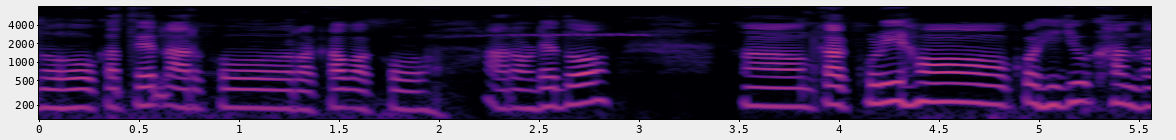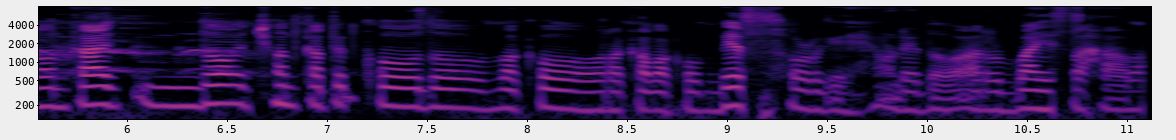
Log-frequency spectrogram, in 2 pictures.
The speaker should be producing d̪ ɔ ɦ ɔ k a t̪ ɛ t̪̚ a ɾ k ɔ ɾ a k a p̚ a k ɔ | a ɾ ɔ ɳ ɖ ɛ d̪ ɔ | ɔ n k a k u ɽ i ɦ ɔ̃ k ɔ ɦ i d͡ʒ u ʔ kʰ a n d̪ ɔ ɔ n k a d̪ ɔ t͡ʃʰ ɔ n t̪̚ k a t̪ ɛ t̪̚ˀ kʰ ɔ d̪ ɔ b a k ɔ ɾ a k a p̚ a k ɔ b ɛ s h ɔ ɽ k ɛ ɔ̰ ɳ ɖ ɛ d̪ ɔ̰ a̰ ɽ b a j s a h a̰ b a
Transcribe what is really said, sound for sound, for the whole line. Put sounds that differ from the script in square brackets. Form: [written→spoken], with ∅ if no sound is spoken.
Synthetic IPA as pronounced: d̪ ɔ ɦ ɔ k a t̪ ɛ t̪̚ a ɾ k ɔ ɾ a k a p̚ a k ɔ | a ɾ ɔ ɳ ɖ ɛ d̪ ɔ | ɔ n k a k u ɽ i ɦ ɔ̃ k ɔ ɦ i d͡ʒ u ʔ kʰ a n d̪ ɔ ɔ n k a d̪ ɔ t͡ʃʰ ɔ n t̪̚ k a t̪ ɛ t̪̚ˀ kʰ ɔ d̪ ɔ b a k ɔ ɾ a k a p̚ a k ɔ b ɛ s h ɔ ɽ [k→ɡ] ɛ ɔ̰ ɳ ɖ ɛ d̪ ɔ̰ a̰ [ɽ→ɾ] b a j s a h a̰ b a

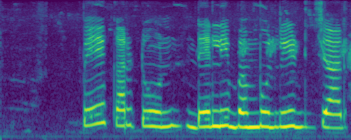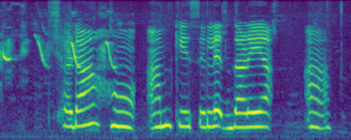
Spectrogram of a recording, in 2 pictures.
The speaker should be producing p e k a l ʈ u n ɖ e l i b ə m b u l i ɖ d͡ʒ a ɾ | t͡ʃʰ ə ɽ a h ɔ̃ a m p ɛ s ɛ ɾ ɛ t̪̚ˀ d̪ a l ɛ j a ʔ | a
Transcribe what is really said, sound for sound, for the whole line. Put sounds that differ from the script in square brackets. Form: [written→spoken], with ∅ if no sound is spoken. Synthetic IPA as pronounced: p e k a [l→ɾ] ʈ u n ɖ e l i b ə m b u l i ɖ d͡ʒ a ɾ | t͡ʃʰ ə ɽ a h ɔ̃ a m [p→k] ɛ s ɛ [ɾ→l] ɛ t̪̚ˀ d̪ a [l→ɽ] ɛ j a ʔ | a

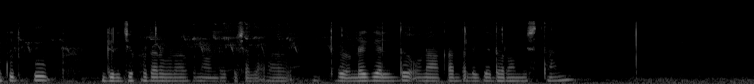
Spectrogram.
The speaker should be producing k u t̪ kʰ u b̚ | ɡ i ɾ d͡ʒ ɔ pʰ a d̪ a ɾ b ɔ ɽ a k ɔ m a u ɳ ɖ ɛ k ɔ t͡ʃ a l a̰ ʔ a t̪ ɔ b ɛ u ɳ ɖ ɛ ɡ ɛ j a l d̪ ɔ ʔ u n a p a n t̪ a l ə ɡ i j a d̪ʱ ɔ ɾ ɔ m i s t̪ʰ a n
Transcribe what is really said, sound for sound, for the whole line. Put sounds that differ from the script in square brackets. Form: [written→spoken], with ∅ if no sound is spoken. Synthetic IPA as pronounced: k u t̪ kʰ u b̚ | ɡ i ɾ d͡ʒ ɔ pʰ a d̪ a ɾ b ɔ ɽ a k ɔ [m→n] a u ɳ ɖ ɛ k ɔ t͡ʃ a l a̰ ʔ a t̪ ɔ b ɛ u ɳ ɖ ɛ ɡ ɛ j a l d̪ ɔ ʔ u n a [p→k] a n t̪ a l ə ɡ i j a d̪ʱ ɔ ɾ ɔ m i s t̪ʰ a n

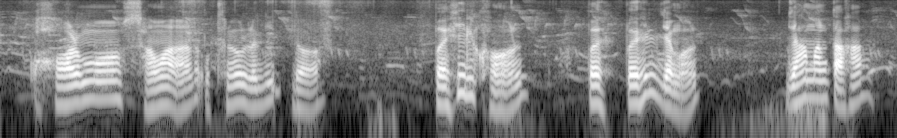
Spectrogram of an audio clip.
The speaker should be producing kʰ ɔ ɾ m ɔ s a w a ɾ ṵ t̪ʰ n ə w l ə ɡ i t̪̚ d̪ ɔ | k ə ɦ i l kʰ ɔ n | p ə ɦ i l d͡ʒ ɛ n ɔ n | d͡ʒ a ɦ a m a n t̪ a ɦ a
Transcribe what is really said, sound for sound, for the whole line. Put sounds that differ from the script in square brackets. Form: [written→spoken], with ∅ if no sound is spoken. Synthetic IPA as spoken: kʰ ɔ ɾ m ɔ s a w a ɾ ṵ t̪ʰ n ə w l ə ɡ i t̪̚ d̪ ɔ | [k→p] ə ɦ i l kʰ ɔ n | p ə ɦ i l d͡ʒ ɛ [n→m] ɔ n | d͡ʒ a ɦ a m a n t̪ a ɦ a

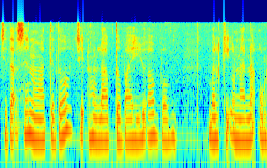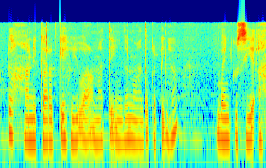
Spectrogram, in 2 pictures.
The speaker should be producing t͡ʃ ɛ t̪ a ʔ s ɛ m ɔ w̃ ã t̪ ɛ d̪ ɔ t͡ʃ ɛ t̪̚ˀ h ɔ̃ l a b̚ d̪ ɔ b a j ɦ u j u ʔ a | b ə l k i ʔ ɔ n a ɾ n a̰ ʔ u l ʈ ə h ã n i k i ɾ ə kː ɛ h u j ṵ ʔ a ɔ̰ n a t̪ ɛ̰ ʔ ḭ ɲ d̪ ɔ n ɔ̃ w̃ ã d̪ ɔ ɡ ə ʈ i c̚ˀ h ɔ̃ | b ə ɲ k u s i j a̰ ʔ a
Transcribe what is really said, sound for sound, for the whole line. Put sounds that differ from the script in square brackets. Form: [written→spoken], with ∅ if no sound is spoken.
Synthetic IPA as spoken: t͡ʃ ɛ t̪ a ʔ s ɛ [m→n] ɔ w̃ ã t̪ ɛ d̪ ɔ t͡ʃ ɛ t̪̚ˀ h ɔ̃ l a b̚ d̪ ɔ b a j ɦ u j u ʔ a | b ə l k i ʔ ɔ n a ɾ n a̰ ʔ u l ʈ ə h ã n i k [i→a] ɾ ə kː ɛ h u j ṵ ʔ a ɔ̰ n a t̪ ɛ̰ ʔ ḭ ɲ d̪ ɔ n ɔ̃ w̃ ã d̪ ɔ [ɡ→k] ə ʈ i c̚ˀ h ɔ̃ | b ə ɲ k u s i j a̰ ʔ a

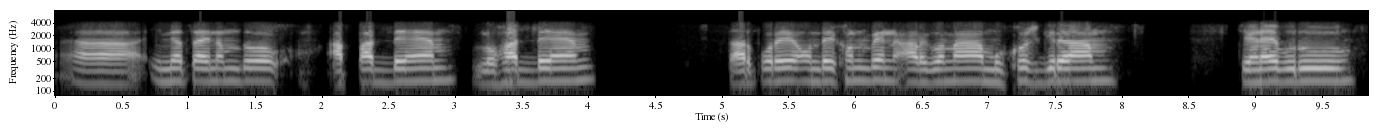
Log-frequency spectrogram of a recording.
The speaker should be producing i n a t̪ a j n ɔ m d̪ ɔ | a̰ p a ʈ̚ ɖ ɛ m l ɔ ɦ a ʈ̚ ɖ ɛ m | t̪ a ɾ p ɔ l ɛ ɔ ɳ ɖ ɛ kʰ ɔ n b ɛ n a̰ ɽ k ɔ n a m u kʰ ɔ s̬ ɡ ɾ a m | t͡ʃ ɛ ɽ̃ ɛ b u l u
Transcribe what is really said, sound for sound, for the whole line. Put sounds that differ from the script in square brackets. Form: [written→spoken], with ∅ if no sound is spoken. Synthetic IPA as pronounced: i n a t̪ a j n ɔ m d̪ ɔ | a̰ p a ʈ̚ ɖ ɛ m l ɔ ɦ a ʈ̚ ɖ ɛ m | t̪ a ɾ p ɔ [l→ɾ] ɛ ɔ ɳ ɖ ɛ kʰ ɔ n b ɛ n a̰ ɽ [k→ɡ] ɔ n a m u kʰ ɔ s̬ ɡ ɾ a m | t͡ʃ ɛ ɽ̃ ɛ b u [l→ɾ] u

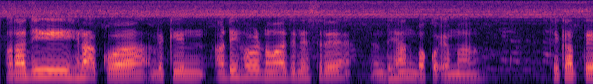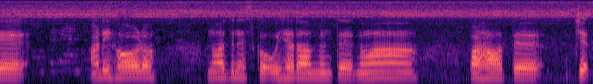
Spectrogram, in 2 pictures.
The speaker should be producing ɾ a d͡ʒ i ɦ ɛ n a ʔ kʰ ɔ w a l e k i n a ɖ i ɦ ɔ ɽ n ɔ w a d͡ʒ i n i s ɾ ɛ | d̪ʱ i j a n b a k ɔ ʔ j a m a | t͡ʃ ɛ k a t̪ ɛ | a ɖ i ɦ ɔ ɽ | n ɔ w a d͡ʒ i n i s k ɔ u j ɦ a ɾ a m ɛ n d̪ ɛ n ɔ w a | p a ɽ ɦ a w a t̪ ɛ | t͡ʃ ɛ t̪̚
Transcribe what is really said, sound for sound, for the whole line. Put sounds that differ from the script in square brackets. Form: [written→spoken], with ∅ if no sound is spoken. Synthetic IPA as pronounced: ɾ a d͡ʒ i ɦ ɛ n a ʔ [kʰ→k] ɔ w a l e k i n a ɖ i ɦ ɔ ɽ n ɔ w a d͡ʒ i n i s ɾ ɛ | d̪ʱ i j a n b a k ɔ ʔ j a m a | t͡ʃ ɛ k a t̪ ɛ | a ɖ i ɦ ɔ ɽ | n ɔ w a d͡ʒ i n i s k ɔ u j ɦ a ɾ a m ɛ n [d̪→t̪] ɛ n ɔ w a | p a ɽ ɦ a w a t̪ ɛ | t͡ʃ ɛ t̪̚

